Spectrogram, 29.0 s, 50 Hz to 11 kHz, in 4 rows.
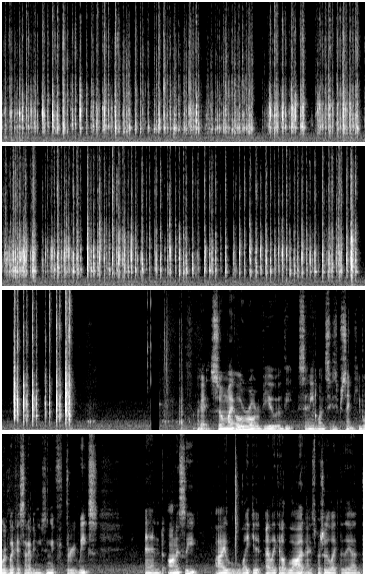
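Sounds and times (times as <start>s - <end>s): mechanical keyboard typing: 0.0s - 16.0s.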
